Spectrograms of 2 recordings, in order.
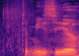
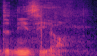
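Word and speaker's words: DiNizio: This is Pat Demizio. How do you pronounce his name? Denizio.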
